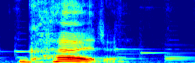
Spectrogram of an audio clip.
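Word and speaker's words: घर: In bold, we have the forceful version of the word g. So it's g, gh, girl, gh. And red r joins together to make the sound ghar. It's pronounced as ghar.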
